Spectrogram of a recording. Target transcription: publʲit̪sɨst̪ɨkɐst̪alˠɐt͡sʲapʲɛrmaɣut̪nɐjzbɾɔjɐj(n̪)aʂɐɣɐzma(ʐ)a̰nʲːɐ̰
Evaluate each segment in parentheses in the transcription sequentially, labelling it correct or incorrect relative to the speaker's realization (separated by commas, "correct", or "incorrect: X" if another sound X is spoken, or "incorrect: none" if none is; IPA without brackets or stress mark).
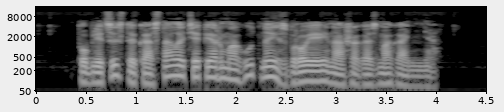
correct, incorrect: ɣ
